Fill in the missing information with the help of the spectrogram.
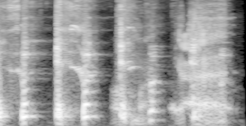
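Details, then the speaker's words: A live-stream participant who has been sick and is taking medicine has a coughing fit: about six harsh, forceful coughs in close bursts, the last ones longer and rougher. "Wow. Me coughing. Mute your mic. That sounds horrible, ma'am."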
